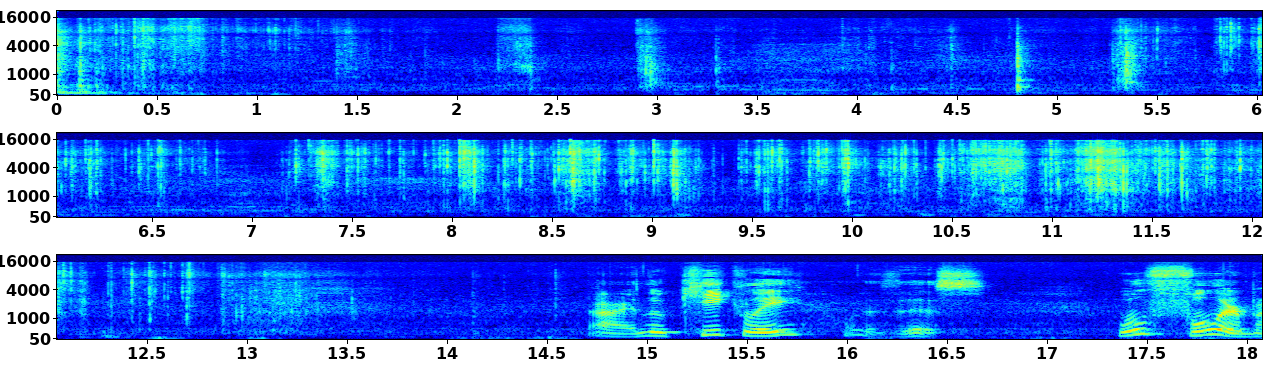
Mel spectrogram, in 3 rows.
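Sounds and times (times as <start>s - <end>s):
foil wrapper tearing and crinkling: 5.5s - 13.2s.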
